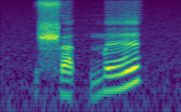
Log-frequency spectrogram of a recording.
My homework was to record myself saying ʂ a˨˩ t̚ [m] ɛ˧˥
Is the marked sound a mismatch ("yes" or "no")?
no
